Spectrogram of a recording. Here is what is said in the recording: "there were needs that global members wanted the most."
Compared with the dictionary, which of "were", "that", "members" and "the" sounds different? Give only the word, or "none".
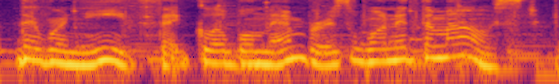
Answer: none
